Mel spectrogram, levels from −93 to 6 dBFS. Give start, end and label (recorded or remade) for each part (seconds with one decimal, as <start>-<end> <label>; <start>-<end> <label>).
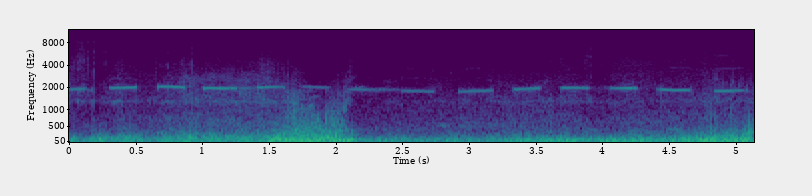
0.0-4.4 remade; 4.4-5.1 recorded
